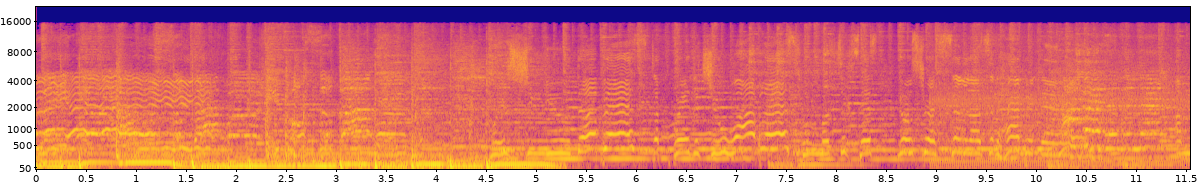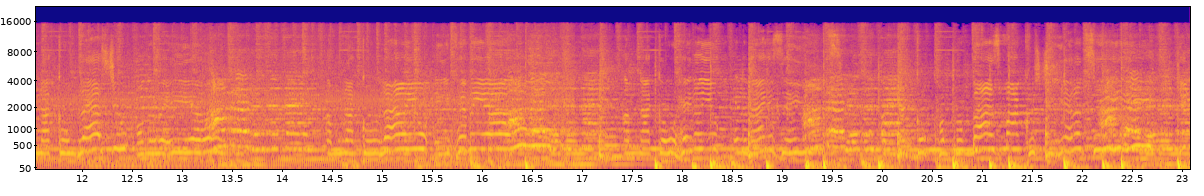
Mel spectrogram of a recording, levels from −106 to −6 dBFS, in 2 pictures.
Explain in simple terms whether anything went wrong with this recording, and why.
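Electrical interference from the 50 Hz mains supply leaked into the recording chain between 8.93 and 16.93 seconds. Sharp switching spikes entered the signal twice in every mains cycle. This fault is called mains buzz. Because the spikes are so abrupt, they produce a whole stack of tones climbing from 50 Hz up into the kilohertz range. For those eight seconds you hear a steady, raspy buzz, fairly loud, sitting underneath the sound.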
